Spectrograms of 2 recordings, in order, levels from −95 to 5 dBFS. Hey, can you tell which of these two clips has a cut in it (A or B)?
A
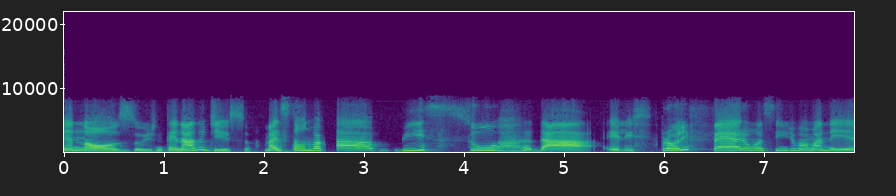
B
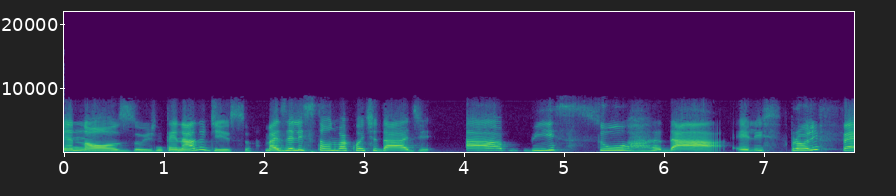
A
